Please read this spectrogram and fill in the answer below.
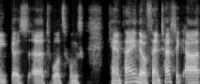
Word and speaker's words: Huong: give it a go you can say hung H oh nice that's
